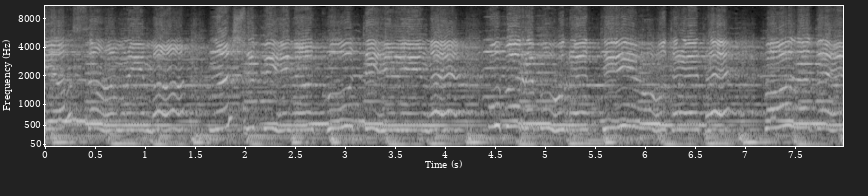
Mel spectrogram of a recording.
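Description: Albanian song: a voice singing a wavering, heavily ornamented melody over instrumental accompaniment with a steady low bass pulse.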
